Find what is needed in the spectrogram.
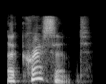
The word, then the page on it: accrescent: British English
